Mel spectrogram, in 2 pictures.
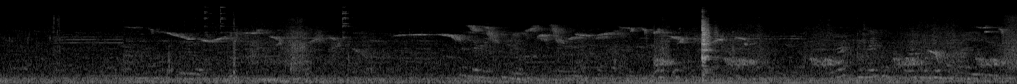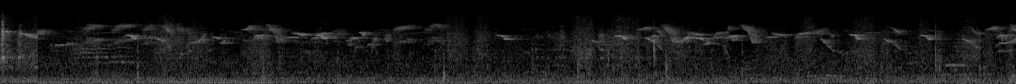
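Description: Hands rub and squish soft dough.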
